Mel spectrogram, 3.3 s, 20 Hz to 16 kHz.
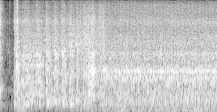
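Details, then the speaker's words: Ford 7.3L Powerstroke F-250 Super Duty diesel started during a pre-purchase check: short crank, fires first try and settles into an even, steady idle with no knocks or misses; sounds healthy. "Sounds pretty good right now. Fired up, first crank."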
